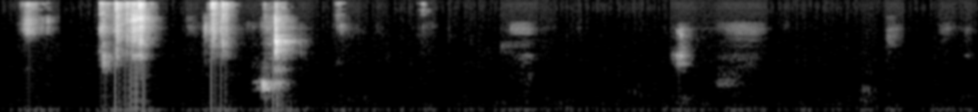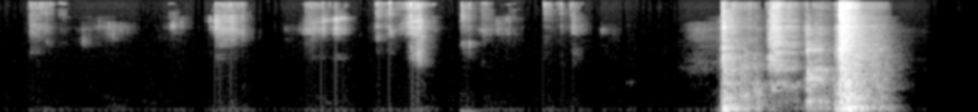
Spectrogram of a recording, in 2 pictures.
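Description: Scissors snip the eyes off a squid during home kitchen prep for spicy stir-fried squid: faint scattered clicks and small cuts, then two loud, close, crisp snips near the end, with no talking.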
